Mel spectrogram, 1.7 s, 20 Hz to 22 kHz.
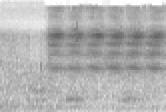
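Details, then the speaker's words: PlayStation 2 optical drive, lid switch held to run: rough croaking buzz with a steady high whine from the reader, caused by a damaged laser flat ribbon cable. "esse problema Esse problema aqui do do Barulhinho do leitor é um flat"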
